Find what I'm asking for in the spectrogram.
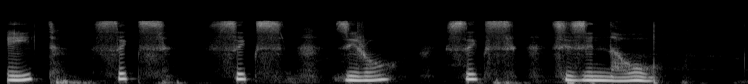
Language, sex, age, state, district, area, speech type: Manipuri, female, 18-30, Manipur, Kangpokpi, urban, read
